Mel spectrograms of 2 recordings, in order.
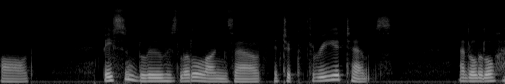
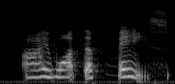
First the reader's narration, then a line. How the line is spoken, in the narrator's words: Mason shouted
